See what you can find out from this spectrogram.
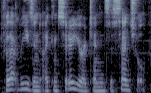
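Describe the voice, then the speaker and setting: A man's voice: fairly high pitch, very fast, a little mellow, natural voice. A man voicing an eloquent, courtly young male diplomat from a fantasy game, with formal, wordy phrasing. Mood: persuasive, formal. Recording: clear background noise.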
